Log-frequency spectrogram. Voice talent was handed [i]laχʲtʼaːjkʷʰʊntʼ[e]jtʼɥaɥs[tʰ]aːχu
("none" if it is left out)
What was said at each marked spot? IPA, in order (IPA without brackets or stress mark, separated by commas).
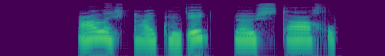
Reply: a, e, tʰ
